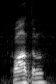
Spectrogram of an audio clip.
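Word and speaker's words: Qtum: love the blue chip cryptocurrencies quantum is uh pronounced quantum and is far more exciting the secret to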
